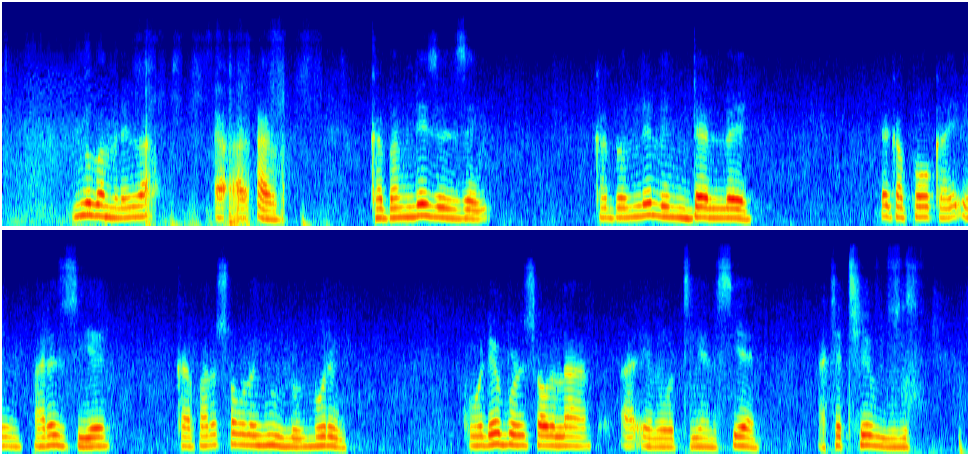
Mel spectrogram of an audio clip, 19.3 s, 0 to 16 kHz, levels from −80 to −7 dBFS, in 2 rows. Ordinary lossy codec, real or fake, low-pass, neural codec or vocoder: Opus, 16 kbps; fake; 10.8 kHz; codec, 24 kHz, 0.9 kbps, WavTokenizer, large speech release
